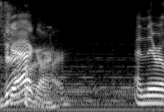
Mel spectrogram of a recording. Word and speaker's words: Jaguar: don't know what's happening the U is silent it's jagar please let's not get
